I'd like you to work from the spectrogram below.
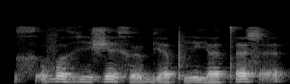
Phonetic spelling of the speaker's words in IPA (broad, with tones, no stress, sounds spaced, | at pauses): x ə̰˧ v ə˥˨ ɣ i˧˩ ʒ e˥˨ x ø˨˩˦ bʲ ɛ˨˩˦ pʼ i˩˧˩ j ɛ˨˩˦ tʼ ɛ˥ ɬ ɛ̰˥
